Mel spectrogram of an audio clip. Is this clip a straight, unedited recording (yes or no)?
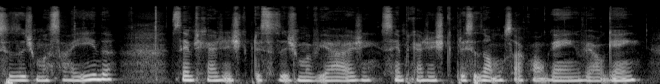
yes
